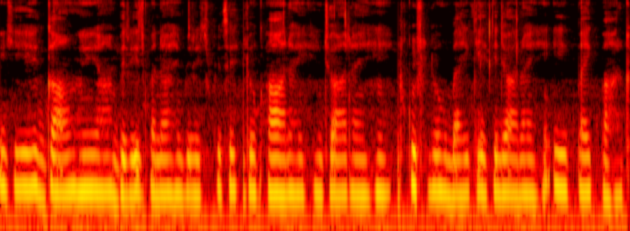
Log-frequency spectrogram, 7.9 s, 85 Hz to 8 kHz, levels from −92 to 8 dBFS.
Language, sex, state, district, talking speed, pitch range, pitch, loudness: Bhojpuri, female, Bihar, Saran, 230 wpm, 175-190 Hz, 180 Hz, -31 LUFS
